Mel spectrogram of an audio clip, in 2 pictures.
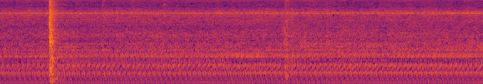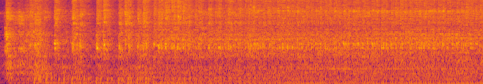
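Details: Riding mower with Kohler V-twin, suspected blown head gasket: starter cranks, engine barely fires first try, then catches and runs at fast fairly steady beat; no clear fault sound, cause not confirmed.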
